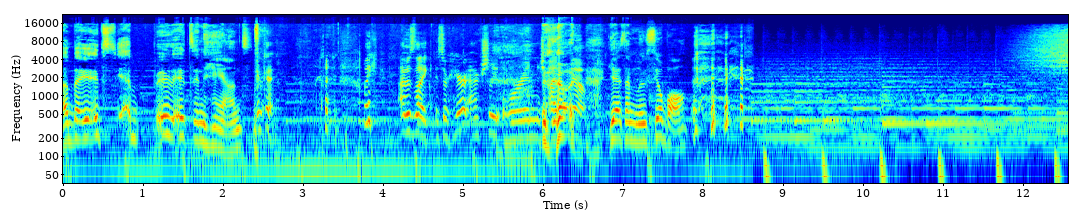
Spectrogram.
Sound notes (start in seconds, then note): 3.1 laughing; 7.9 laughing; 9.3 light piano music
